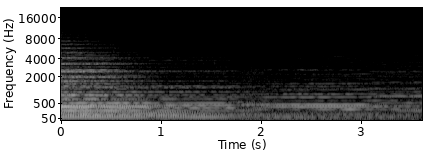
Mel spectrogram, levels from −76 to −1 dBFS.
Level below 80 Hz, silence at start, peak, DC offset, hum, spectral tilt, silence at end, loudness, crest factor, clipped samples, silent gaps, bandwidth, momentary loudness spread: -50 dBFS; 0 s; -18 dBFS; under 0.1%; none; -6.5 dB/octave; 0 s; -38 LUFS; 18 dB; under 0.1%; none; 15 kHz; 15 LU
